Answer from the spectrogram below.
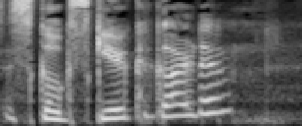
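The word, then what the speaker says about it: Skogskyrkogården: So my thought for this one is that it's Skogskirka Garden. – That's exactly how I was going to pronounce it.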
